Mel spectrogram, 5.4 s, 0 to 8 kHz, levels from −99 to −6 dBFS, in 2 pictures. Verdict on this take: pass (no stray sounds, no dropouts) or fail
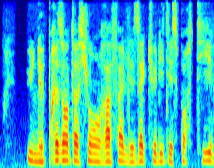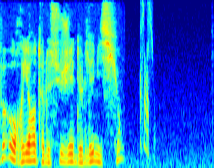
fail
